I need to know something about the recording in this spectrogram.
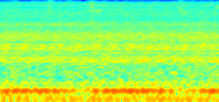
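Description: Tuned-up Peterbilt semi truck's diesel engine idling, heard inside the cab as a loud, steady low hum.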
